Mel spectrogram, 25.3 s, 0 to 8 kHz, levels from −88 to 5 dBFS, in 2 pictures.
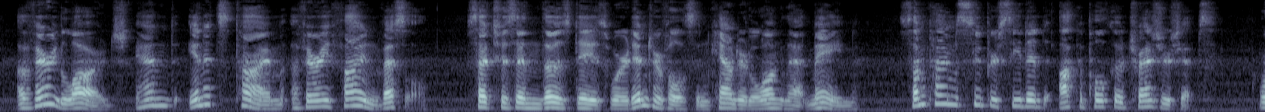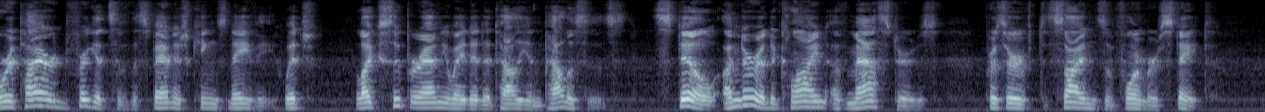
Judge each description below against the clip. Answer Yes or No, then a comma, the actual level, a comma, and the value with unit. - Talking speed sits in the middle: No, slow, 125 wpm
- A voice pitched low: Yes, low, 130 Hz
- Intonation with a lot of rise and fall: Yes, wide, 6.0 semitones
